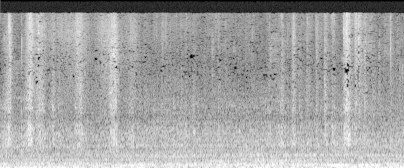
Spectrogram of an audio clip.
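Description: Faint scratching of a paintbrush working acrylic paint across a canvas, a few scattered strokes over a low steady room hum.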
